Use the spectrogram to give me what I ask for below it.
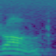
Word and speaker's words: wrong: यहाँ देख लीजिए रिंकल, W क्या हुआ, साइलेंट हो गया, रिंकल सुनाई दे रहा है ना। उसी तरह से WRONG, रॉन्ग, opposite of right.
